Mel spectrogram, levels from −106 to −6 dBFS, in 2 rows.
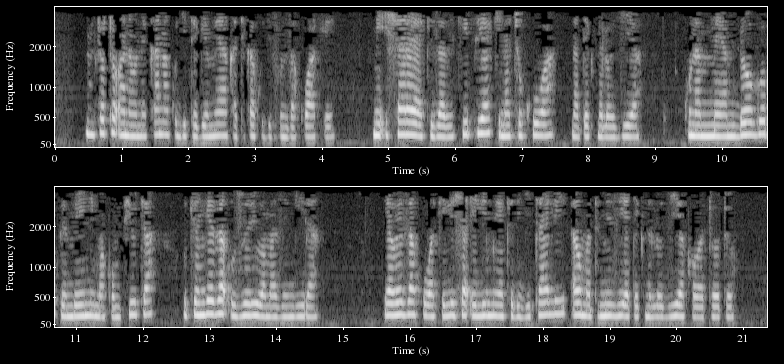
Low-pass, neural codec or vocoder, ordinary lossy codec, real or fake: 3.6 kHz; none; MP3, 16 kbps; real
